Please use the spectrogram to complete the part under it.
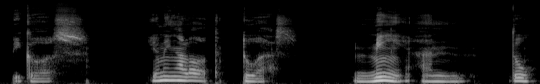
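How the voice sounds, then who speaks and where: A man playing a gentle, caring sleep paralysis demon who soothes his human in a soft-spoken, reassuring ASMR roleplay. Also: a little high, creaky, heavily acted. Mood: tender, reassuring.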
